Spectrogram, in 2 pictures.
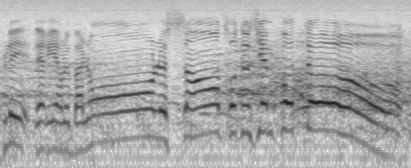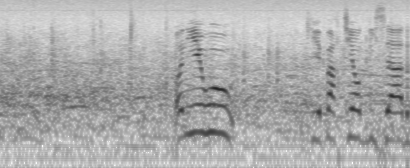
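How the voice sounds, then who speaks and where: A man giving excited football commentary as a match commentator, his voice surging with the play. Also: high voice. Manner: voice surges on chances and goals.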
